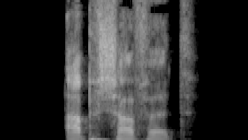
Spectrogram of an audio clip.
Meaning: second-person plural dependent subjunctive I of abschaffen
- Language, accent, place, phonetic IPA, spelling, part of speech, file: German, Germany, Berlin, [ˈapˌʃafət], abschaffet, verb, De-abschaffet.ogg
